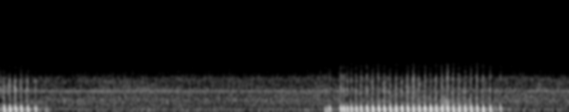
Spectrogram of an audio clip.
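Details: French Bulldog. A French Bulldog snores with a fast, fluttering rattle, each breath a buzzy burst of rapid pulses. A short snore is followed by a quiet pause, then a longer, louder rumbling one.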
